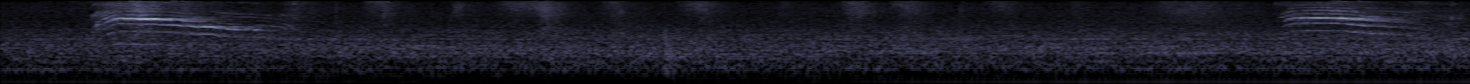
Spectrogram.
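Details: An eight-week-old white kitten mews twice, about six seconds apart. Both are brief, high, downward-sliding cries. A steady hiss of background noise and faint soft clicks fill the gap between them.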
